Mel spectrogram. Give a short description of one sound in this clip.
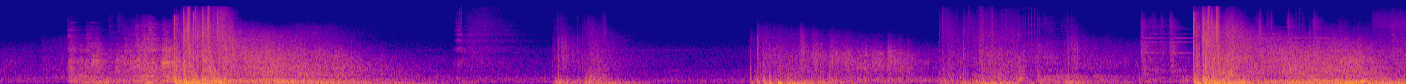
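Heavy naval guns fire in loud, booming blasts that rumble away.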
